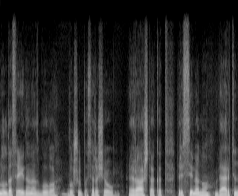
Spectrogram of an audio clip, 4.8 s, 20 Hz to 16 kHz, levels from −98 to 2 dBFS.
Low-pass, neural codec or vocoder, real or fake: 14.4 kHz; autoencoder, 48 kHz, 32 numbers a frame, DAC-VAE, trained on Japanese speech; fake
